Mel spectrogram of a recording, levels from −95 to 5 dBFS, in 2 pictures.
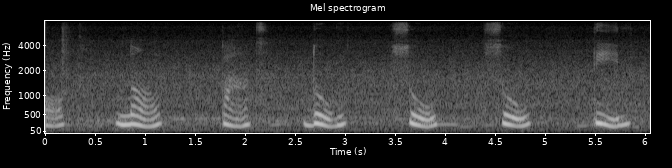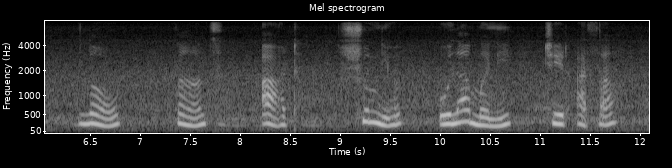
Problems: constant background noise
